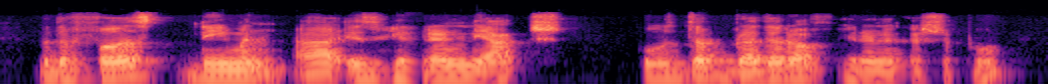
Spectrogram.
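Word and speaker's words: हिरण्याक्ष: The first one, I think in the commentary, Mataji was getting the pronunciation wrong, but the first demon is Hiranyaksh, who's the brother of Hiranyakashipu, and the second demon is Hiranyakashipu.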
